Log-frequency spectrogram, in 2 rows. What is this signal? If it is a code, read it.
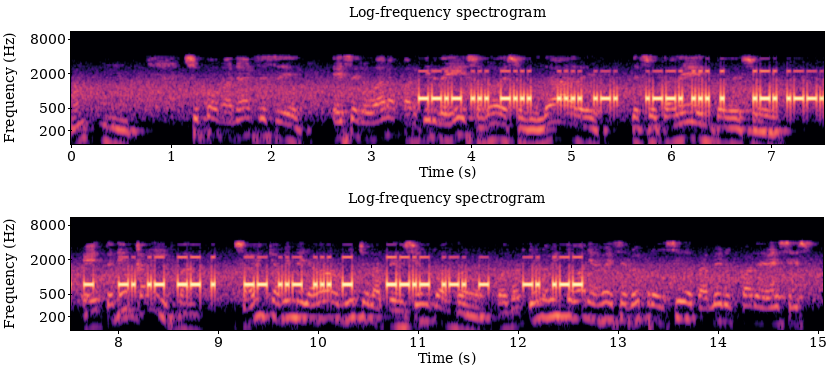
Morse code, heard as a keyed tone, hand-sent with a paddle, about 35 wpm, 740 Hz. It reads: QSB HR PSE RPT NAME MUST QRT NW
